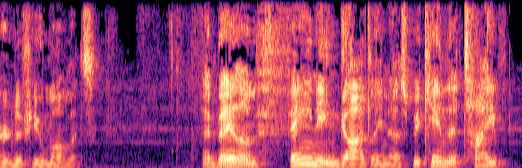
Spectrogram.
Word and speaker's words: Balaam: And of course, this is what we're going to be talking about today with the error of Balaam, or Balaam in the English, as it's usually pronounced. In the Hebrew, it's Balaam. He learned from Eve, who set Cain up with the illusion that he was Messiah.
